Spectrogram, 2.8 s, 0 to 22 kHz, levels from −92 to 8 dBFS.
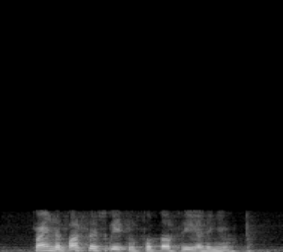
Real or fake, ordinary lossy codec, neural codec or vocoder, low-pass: fake; none; codec, 24 kHz, 1 kbps, SNAC; 3.6 kHz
